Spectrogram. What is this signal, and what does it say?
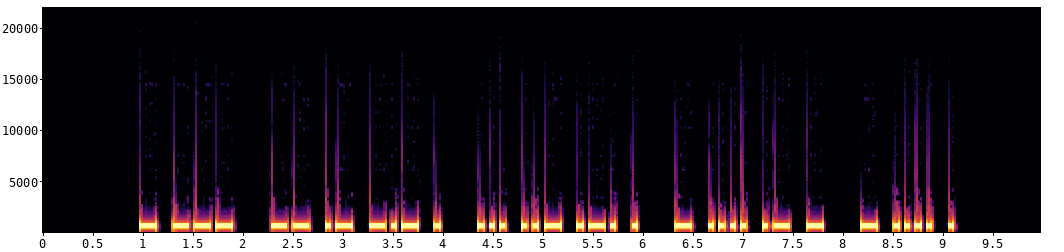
Morse code, heard as a keyed tone, about 22 wpm, 700 Hz. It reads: TO MAKE SURE THAT THE
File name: practice / 22wpm / Build A Phrase - 5-Word Phrases - 22wpm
